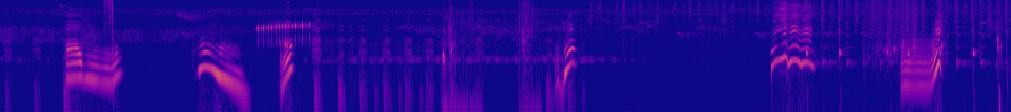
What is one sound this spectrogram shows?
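A small monkey chatters and squeals in a high voice.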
